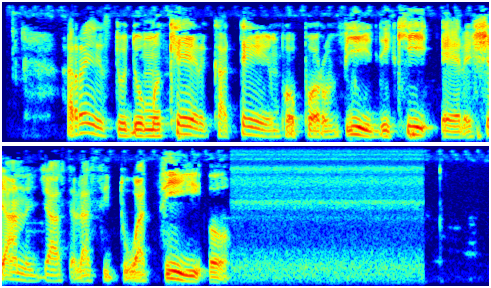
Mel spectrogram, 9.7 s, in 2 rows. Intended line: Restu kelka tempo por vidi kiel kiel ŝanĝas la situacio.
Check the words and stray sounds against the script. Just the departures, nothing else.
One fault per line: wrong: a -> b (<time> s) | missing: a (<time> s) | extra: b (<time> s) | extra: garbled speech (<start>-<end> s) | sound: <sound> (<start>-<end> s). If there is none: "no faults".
extra: dum (1.3 s)
missing: kiel (4.7 s)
